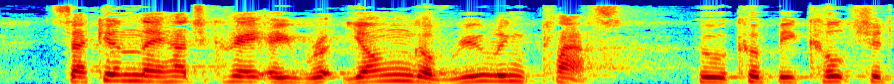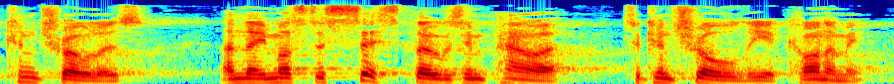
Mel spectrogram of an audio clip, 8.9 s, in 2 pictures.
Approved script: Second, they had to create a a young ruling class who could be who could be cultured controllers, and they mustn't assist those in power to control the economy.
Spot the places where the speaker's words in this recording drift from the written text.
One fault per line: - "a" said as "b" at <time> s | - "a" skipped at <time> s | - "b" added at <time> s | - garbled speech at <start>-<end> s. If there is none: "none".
- "a" skipped at 1.8 s
- "who could be" skipped at 4.0 s
- "mustn't" said as "must" at 5.8 s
